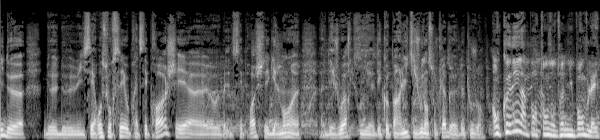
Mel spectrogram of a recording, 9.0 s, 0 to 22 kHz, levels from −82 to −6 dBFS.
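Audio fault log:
3.01 s to the end: feedback echo between two devices. The speech returns roughly every 300 ms as a thinner, ringing copy, peaking about 14 dB below the direct sound. A second device in the room replays this microphone's signal, which this microphone picks up again, and the echo canceller cannot remove it.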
